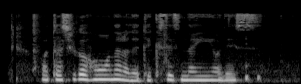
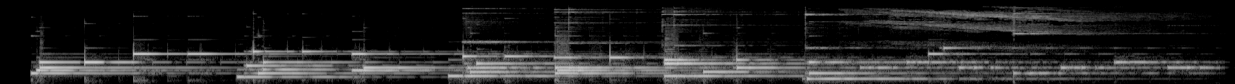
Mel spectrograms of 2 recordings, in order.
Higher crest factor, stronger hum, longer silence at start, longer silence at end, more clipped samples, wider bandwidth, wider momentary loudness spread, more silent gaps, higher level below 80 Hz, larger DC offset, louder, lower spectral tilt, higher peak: about the same, 16 dB vs 16 dB; neither; about the same, 0.35 s vs 0.3 s; first, 0.4 s vs 0.15 s; neither; second, 11.5 kHz vs 16 kHz; about the same, 11 LU vs 12 LU; neither; about the same, -66 dBFS vs -68 dBFS; neither; about the same, -22 LUFS vs -20 LUFS; first, -6 dB/octave vs -1.5 dB/octave; about the same, -6 dBFS vs -4 dBFS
